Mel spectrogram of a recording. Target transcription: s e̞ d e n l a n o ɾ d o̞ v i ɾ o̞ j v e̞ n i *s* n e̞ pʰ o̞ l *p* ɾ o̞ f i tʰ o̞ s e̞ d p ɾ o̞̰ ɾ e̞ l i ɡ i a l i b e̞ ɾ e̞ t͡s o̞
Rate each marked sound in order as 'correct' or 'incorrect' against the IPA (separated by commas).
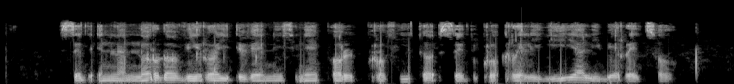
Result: correct, correct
